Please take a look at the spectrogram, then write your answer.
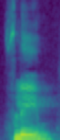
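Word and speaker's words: flame: मंजिल यह है फ्लेम फ्लेम यहां पर इ को नहीं पढ़ेंगे इ को अ ही इसका उच्चारण होगा मतलब बोला नहीं जा रहा ई का साउंड नहीं आ रहा ई आ रहा है नहीं अ के रूप में इसका साउंड आ रहा है यानी सिर्फ हम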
